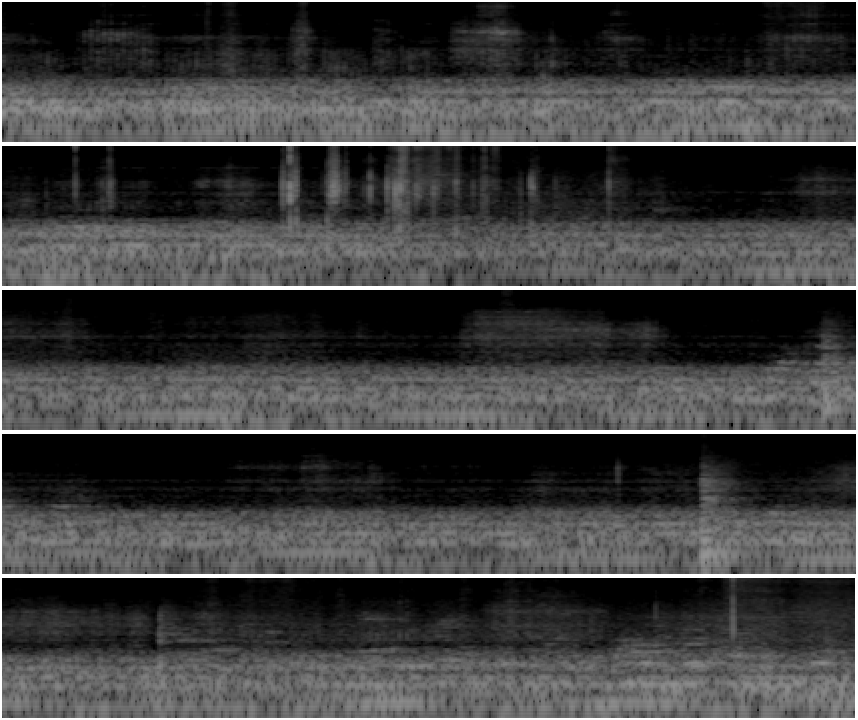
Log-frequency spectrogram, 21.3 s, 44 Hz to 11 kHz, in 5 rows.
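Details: A 10-month-old shelter cat purring while enjoying attention, a steady low rumbling drone throughout with occasional soft clicks and rustles above it.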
